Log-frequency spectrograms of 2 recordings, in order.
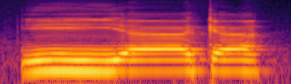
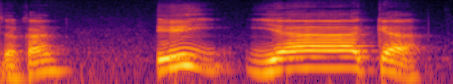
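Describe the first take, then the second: First: The doubled y is weak, like a long vowel. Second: The doubled y is overpressed and the voice breaks. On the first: "Kebanyakan tasydidnya tidak terlalu nampak. ... seolah-olah seperti dipanjangkan" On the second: "berlebihan, ... i sampai suaranya terputus"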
